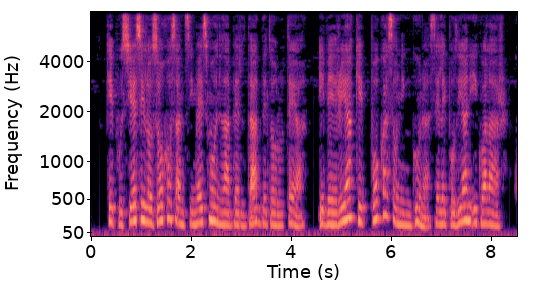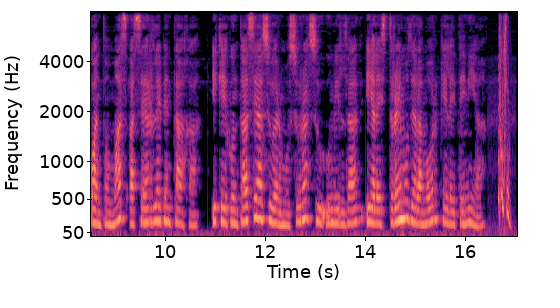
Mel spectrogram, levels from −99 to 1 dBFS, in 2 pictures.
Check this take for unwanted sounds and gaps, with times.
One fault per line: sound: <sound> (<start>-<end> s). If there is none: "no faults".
sound: chirp (16.7-17.0 s)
